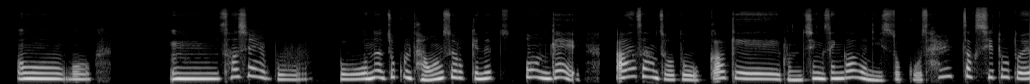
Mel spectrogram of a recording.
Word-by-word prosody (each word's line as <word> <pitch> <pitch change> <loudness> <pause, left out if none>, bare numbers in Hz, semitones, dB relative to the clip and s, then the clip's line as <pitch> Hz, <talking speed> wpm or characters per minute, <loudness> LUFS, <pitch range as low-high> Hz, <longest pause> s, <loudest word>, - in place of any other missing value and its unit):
어 260 - 0 0.4
뭐 240 0 -3 0.8
음 260 0 +6
사실 350 0 -5
뭐 225 -1 -4 0.4
저는 255 +6 +2
쪼끔 315 -1 -1
당황스럽긴 265 +4 +1
했으 285 0 -5
던 335 -5 +1
게 305 -2 -1 0.4
항상 360 -1 0
저도 220 -3 -2
옷가게 255 +2 0
론칭 215 +6 +1
생각은 275 -1 +1
있었고 115 - -7
살짝 370 - -7
시도도 330 -3 -4
해 265 - +3
270 Hz, 235 characters per minute, -21 LUFS, 240-320 Hz, 0.8 s, 음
